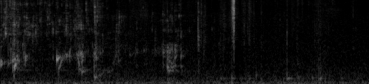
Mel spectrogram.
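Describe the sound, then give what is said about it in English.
Water is poured into a glass and sipped, heard as soft trickling and splashes with a few small drips and clinks, quiet overall and without any talking. “I want to have a drink of water.”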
